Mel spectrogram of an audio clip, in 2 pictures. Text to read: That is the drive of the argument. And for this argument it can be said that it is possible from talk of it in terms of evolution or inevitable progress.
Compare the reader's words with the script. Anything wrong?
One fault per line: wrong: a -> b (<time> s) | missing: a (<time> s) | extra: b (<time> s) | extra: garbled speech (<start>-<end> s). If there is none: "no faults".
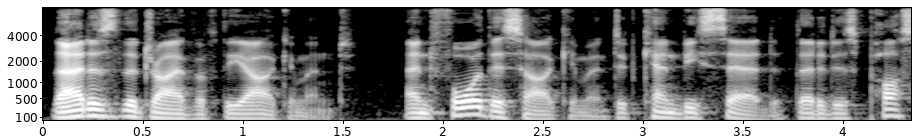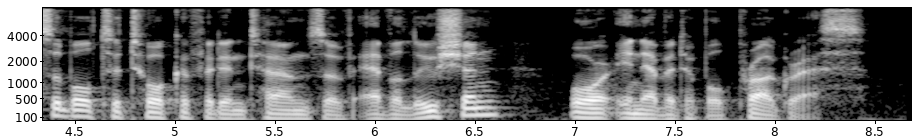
wrong: from -> to (4.6 s)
